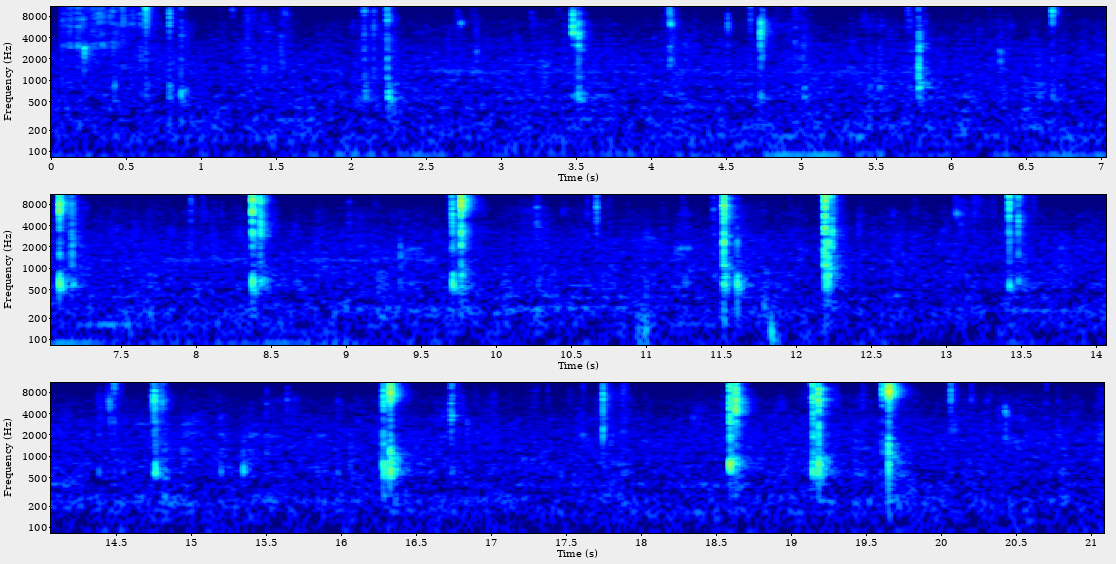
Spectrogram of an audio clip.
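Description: Clear glitter slime being squeezed and kneaded by hand, giving irregular sharp clicks and pops as trapped air pockets burst, about one or two a second, more often near the end.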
